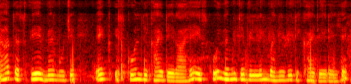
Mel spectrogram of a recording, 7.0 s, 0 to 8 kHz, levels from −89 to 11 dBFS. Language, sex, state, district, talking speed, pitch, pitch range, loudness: Hindi, male, Chhattisgarh, Sarguja, 170 wpm, 170 Hz, 155-185 Hz, -19 LUFS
